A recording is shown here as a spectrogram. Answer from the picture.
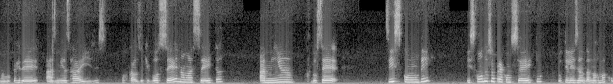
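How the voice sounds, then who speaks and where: With a strong northeastern Brazilian accent, a woman speaks very slowly in a high, dark, mellow voice, her intonation lively, her loudness swinging widely and her long pauses coming often. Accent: strong drawling northeastern Brazilian. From Northeast Brazil. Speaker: seminar presenter, education researcher. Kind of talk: academic discussion. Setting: video call.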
